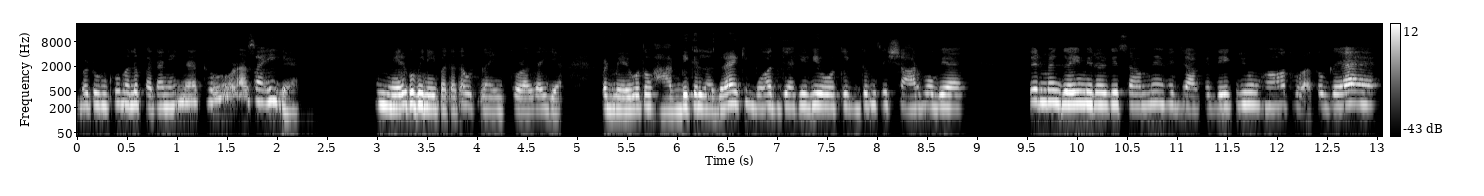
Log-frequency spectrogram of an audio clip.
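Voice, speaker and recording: A woman telling a personal story in a casual storytime style, animated and repeating words for emphasis. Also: mid-range voice, lo-fi sound.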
